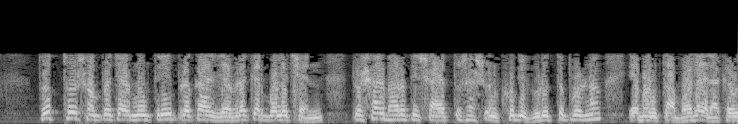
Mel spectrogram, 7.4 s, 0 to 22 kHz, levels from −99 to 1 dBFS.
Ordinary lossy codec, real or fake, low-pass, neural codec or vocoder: none; real; 3.6 kHz; none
